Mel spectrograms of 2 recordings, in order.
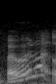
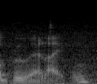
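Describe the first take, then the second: First: Buolite with "boh" first, as BOH-uh-lite; first syllable "boh". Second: Buolite with "boo" first, as BOO-uh-lite; first syllable "boo". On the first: Player puzzling over a name, Buolite said "BOH-uh-lite". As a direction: say the start of Buolite like "bow" in rainbow. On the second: Player trying the other reading, Buolite said "BOO-uh-lite". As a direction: say the start of Buolite like a ghost's "boo". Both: Shown as a demonstration. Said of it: "Is it Buolite or Buolite?".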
